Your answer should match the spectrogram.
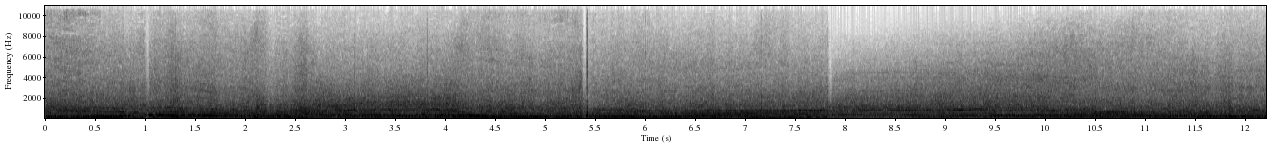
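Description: A pack of race cars, led by a 1987 Ruf CTR Yellowbird, roar away together in a video game race, their engines droning loudly and steadily with layered shifting pitches and gear changes throughout.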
